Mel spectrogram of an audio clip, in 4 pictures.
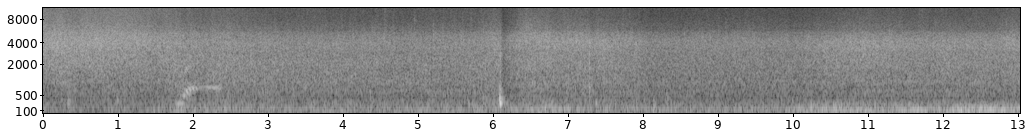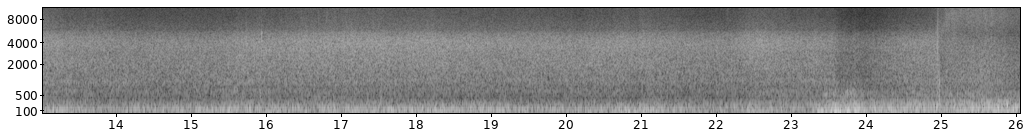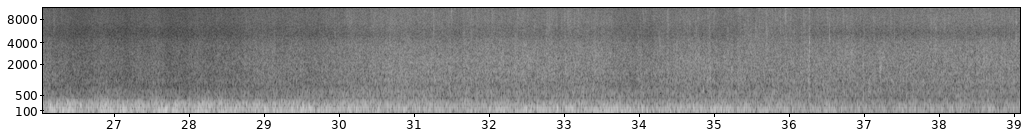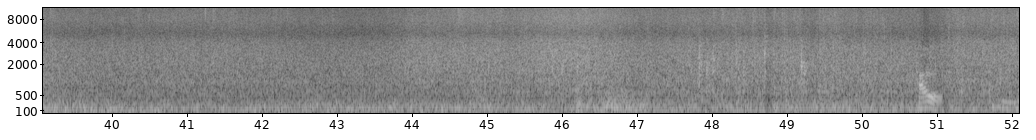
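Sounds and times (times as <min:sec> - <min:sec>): heavy rain falling: 0:00.0 - 0:52.0
thunder rumbling: 0:23.2 - 0:37.9.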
